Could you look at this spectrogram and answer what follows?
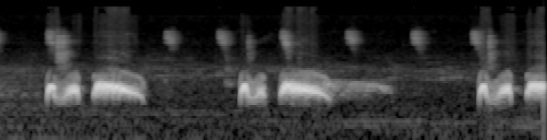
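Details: Spotted dove cooing, used as a lure to stir up decoy birds in training: three phrases, each a quick double rising hoot followed by a long, mellow, falling coo, with pauses of about a second between them and a faint trailing whistle.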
